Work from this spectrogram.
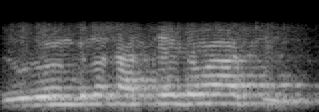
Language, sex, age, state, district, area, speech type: Odia, male, 45-60, Odisha, Khordha, rural, conversation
